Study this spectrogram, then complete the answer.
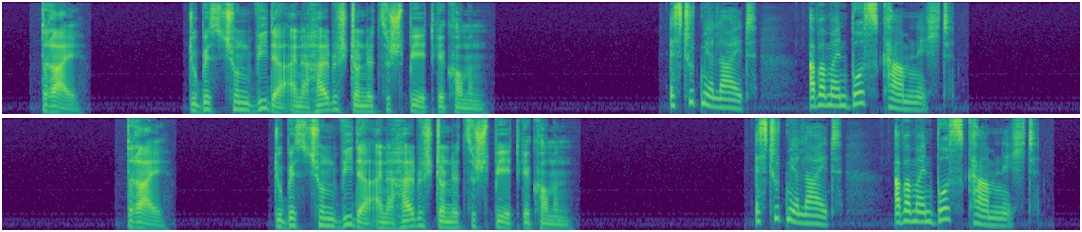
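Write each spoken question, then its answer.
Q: Du bist schon wieder eine halbe Stunde zu spät gekommen. Es tut mir leid, aber mein Bus kam nicht.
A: L: logisch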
